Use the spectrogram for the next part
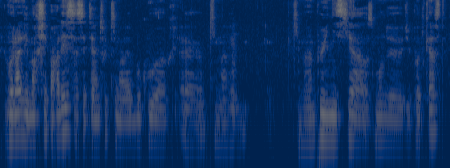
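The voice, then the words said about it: Sing-song southern French accent. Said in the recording (French): “cet accent euh, chantant qui ramène le soleil”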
